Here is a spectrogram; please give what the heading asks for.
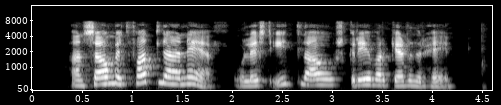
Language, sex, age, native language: Icelandic, female, 30-39, Icelandic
